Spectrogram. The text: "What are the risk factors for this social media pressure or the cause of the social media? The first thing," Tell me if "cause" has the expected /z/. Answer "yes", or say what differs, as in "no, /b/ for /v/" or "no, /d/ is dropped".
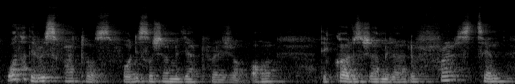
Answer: no, /z/ is dropped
